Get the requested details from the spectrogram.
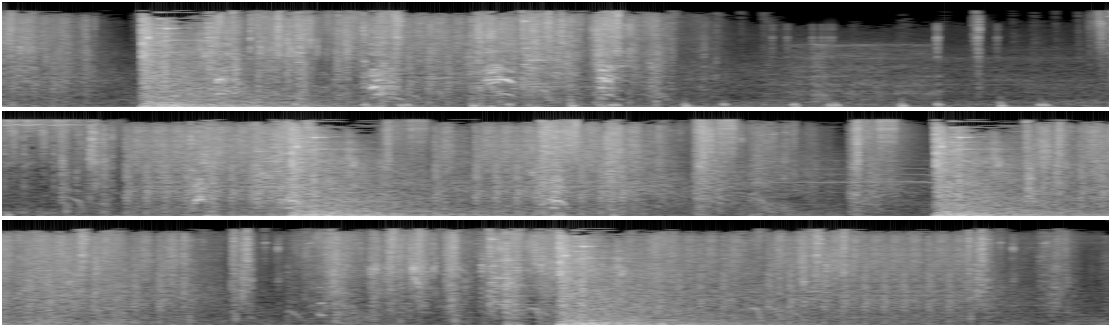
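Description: A rifle fires loud, booming shots that echo away.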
